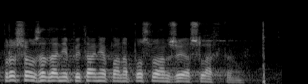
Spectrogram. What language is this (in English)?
Polish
